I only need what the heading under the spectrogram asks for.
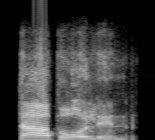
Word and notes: tarpaulin: Indian

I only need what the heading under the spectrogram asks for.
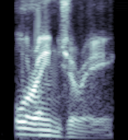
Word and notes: orangery: British English

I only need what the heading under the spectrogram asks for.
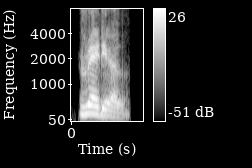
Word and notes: redial: Indian

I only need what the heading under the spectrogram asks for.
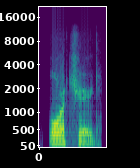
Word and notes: orchard: American English

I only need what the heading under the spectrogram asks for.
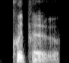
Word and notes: quipu: British English

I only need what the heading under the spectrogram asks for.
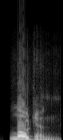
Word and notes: logion: American English

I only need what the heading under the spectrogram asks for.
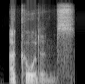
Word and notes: accordance: British English

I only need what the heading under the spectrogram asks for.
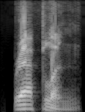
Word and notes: replan: American English

